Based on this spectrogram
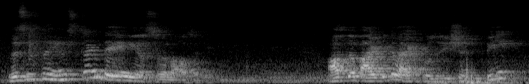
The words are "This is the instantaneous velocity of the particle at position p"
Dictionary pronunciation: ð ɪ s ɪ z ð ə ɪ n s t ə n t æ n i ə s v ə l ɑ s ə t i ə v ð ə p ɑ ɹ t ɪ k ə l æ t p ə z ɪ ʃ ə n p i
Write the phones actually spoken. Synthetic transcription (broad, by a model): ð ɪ s ɪ z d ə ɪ n s t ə n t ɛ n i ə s f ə l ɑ s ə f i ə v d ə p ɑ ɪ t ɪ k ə l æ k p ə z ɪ ʃ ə n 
